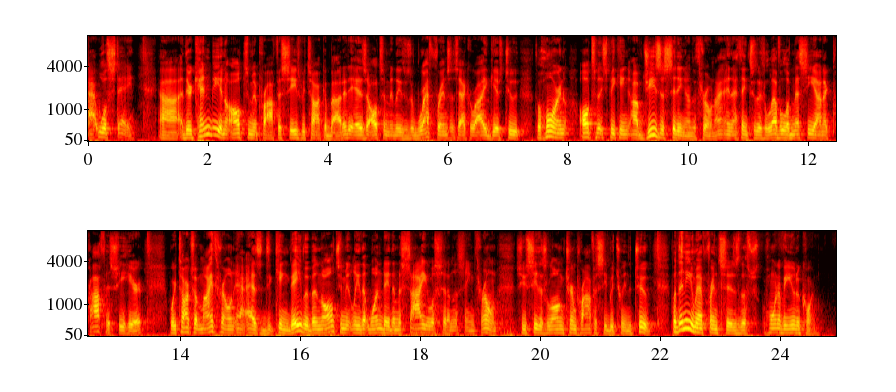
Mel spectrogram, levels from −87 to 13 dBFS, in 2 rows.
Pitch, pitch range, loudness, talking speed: 115 Hz, 105-125 Hz, -21 LUFS, 205 wpm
